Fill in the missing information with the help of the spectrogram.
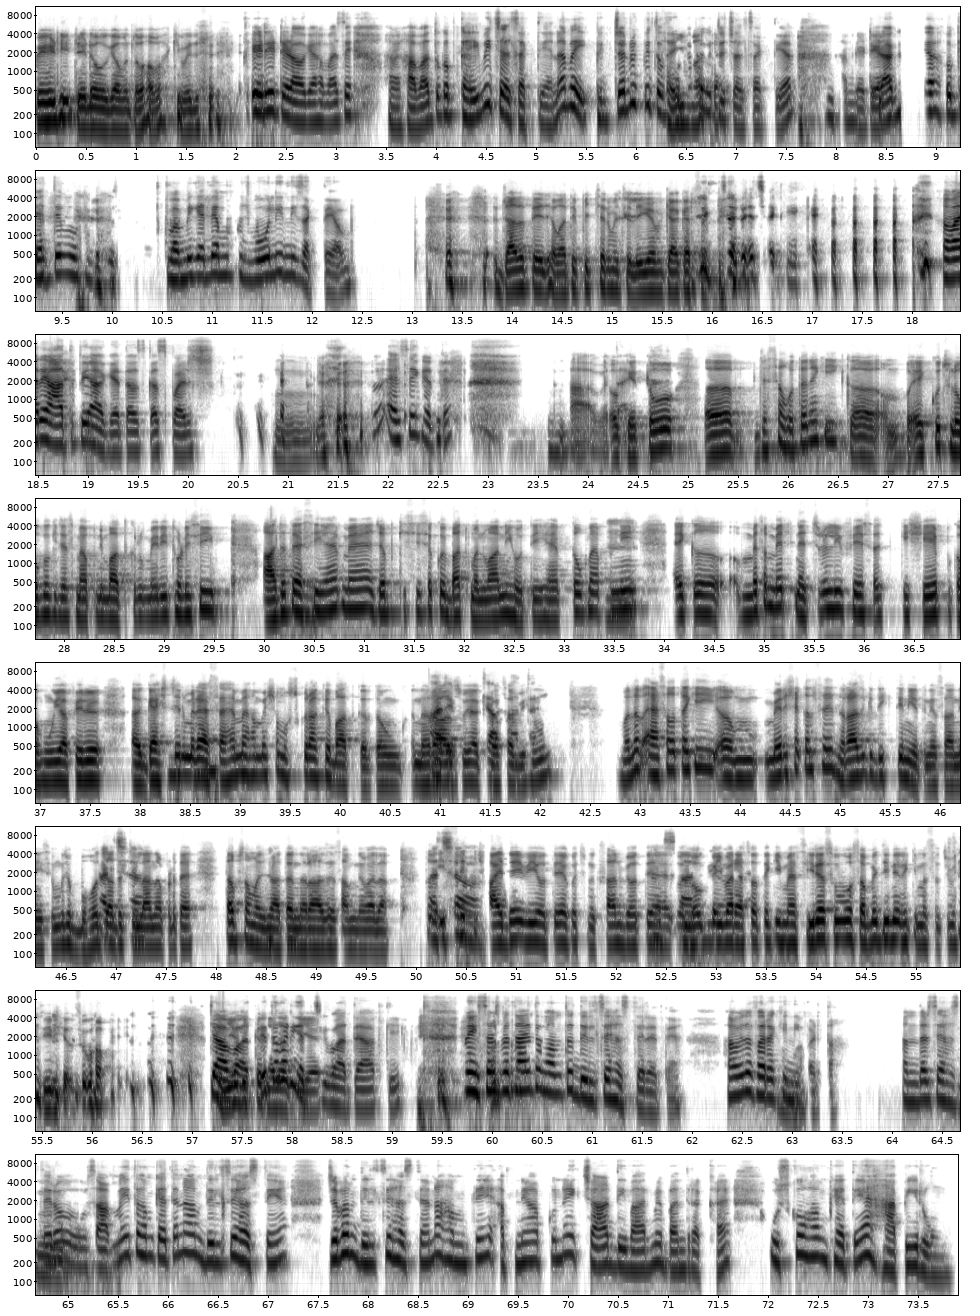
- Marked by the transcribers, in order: laughing while speaking: "की वजह से"; laughing while speaking: "पेड़ ही टेढ़ा हो"; in English: "पिक्चर"; in English: "फ़ोटो"; laugh; tapping; chuckle; in English: "पिक्चर"; laughing while speaking: "पिक्चरें चली हैं"; laughing while speaking: "सकते हैं?"; laugh; other background noise; laugh; in English: "ओके"; chuckle; in English: "नेचुरली फेस"; in English: "शेप"; in English: "गेस्चर"; in English: "सीरियस"; laugh; laughing while speaking: "सीरियस हूँ वहाँ पे"; in English: "सीरियस"; chuckle; in English: "हैप्पी रूम"
- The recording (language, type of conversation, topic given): Hindi, podcast, बिना गुस्सा किए अपनी बात प्रभावी ढंग से कैसे मनवाएँ?
- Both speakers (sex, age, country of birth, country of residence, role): female, 30-34, India, India, guest; male, 18-19, India, India, host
